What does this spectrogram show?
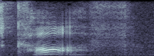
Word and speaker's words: cough: a bit of it c-o-f spells cough yes but cough has a silent u and a g-h with the sound of f there i grant is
